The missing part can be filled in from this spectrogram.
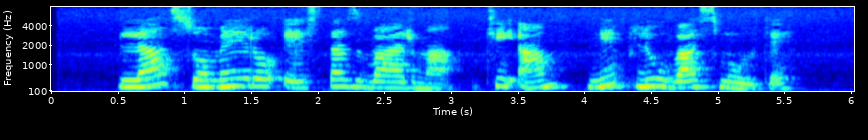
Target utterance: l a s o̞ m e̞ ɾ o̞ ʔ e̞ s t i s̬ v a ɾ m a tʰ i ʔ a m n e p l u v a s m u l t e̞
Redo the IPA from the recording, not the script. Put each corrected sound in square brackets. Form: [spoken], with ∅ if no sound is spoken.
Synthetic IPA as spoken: l a s o̞ m e̞ ɾ o̞ ʔ e̞ s t [a] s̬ v a ɾ m a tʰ i ʔ a m n e p l u v a s m u l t e̞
